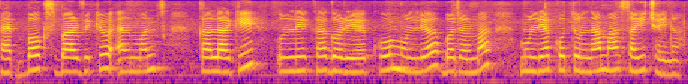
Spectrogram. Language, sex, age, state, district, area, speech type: Nepali, female, 18-30, West Bengal, Darjeeling, rural, read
